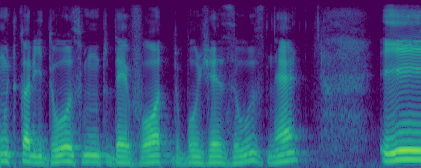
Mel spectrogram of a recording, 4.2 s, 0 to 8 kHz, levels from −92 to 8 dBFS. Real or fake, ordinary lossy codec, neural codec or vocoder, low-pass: real; none; none; 7.2 kHz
